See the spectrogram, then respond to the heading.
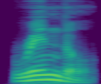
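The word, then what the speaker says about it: Rijndael: The advanced encryption standard AES also known by its original name Rainall Dutch pronunciation RIDLE 3 is a specification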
